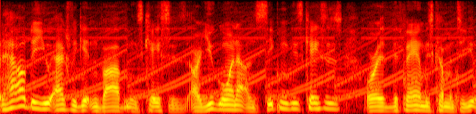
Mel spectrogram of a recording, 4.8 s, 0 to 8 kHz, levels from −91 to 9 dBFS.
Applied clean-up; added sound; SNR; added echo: none; Siren; 17 dB; none.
